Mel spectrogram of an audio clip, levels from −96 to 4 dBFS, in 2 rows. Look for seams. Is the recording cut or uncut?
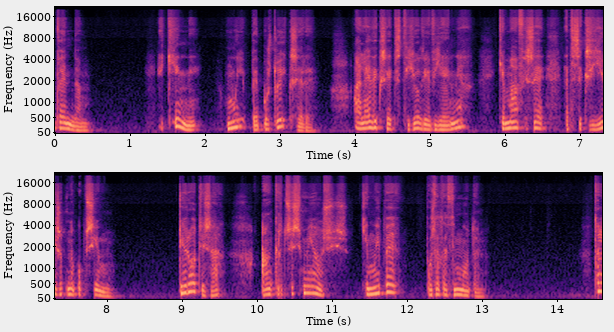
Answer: cut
